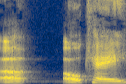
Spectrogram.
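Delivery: put-on reluctant, hesitant tone. Retelling how his wife answered his plan: imitating wife's reluctant okay. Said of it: "It sounded like this".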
